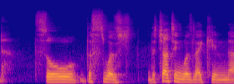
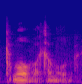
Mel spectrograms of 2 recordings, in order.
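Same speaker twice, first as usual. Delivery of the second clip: soft whisper, come over; whispered invite; 15 dB quieter, faster than usual. Retold or imitated. Telling friends how he invited her in, whispered. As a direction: whisper so nobody hears. Inviting girl while home alone.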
